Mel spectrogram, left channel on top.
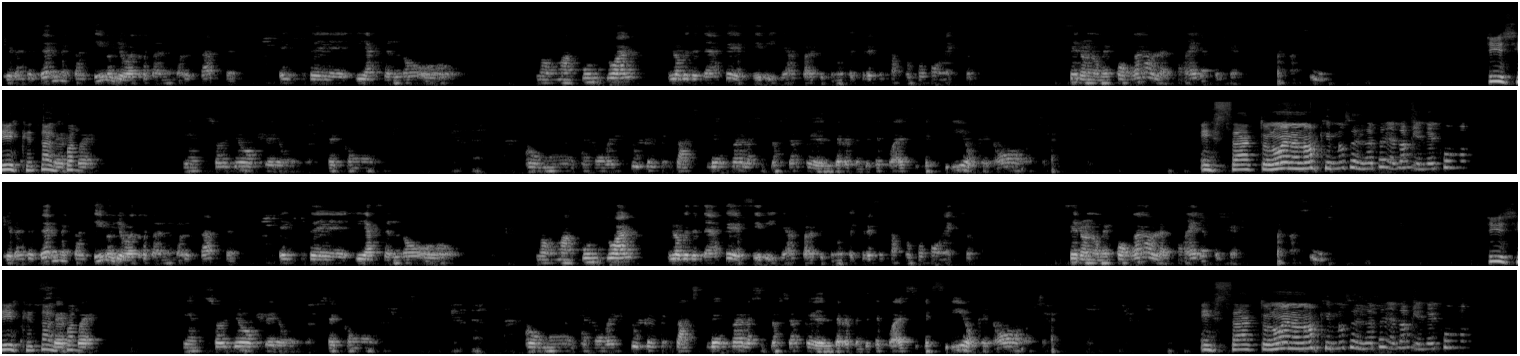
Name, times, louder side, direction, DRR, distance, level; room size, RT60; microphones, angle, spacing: voice 1, 0.0-2.4 2.6-4.6 5.3-6.4 6.7-9.5 10.7-12.1 12.7-12.8 13.1-13.2 15.7-16.1 17.0-18.1 18.4-18.9 19.9-20.0 20.4-25.5, right 5 dB, 45° right, 0.3 m, -31 dB
voice 2, 14.9-16.0 27.1-29.8, left 2 dB, 20° left, 0.7 m, -29 dB
4.8 x 3.0 x 2.7 m
head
